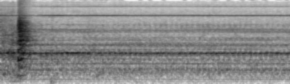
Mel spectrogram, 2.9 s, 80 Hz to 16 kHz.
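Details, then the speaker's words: Danfoss high-pressure misting pump after rebuild, running at 35 Hz, slight inlet-side leak: quiet steady hum with a few constant tones, no knocking or rattle; smooth, minimal noise like a brand-new pump. "is working quite well the noise is extremely minimal just like it's a brand-new pump so that's great"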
